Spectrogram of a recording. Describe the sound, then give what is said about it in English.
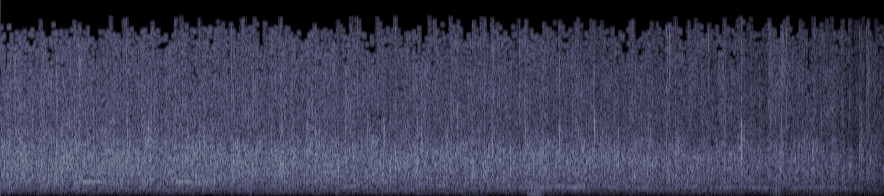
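A crowd gives the Lord a hand clap, clapping steadily and loudly for several seconds, a dense wash of many hands with no clear rhythm, tapering slightly at the end, with faint voices underneath. “Oh, give the Lord a hand clap tonight.”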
